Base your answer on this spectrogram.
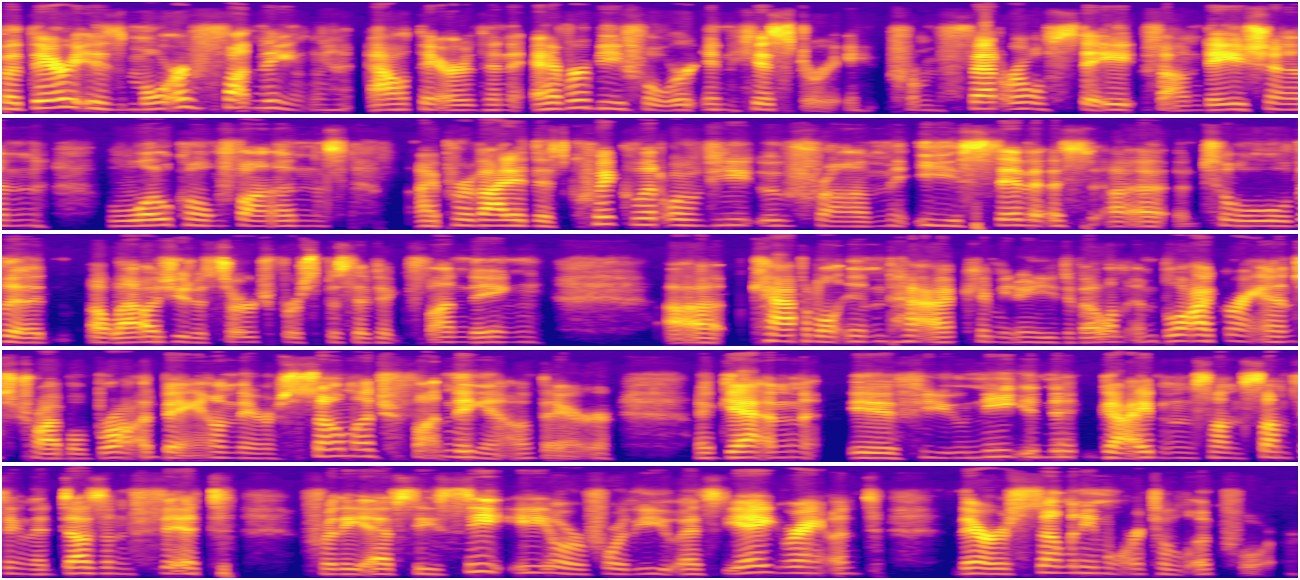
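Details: Female adult speaker with spasmodic dysphonia, a neurological vocal cord disorder she says is audible and acts up at times; spasmodic dysphonia.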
